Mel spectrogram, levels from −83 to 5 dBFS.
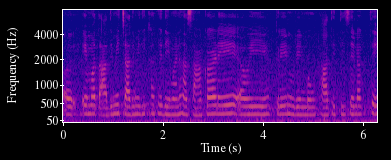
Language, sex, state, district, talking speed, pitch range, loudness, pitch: Chhattisgarhi, female, Chhattisgarh, Bilaspur, 200 wpm, 210-230 Hz, -42 LUFS, 220 Hz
